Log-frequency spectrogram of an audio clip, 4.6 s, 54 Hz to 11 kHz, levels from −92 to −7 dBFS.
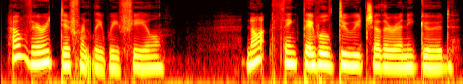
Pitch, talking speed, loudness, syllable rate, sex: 180 Hz, 170 wpm, -18 LUFS, 5.7 syllables/s, female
